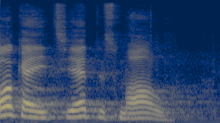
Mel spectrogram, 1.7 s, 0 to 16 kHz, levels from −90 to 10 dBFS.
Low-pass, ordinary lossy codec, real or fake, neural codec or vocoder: 14.4 kHz; AAC, 96 kbps; fake; autoencoder, 48 kHz, 128 numbers a frame, DAC-VAE, trained on Japanese speech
